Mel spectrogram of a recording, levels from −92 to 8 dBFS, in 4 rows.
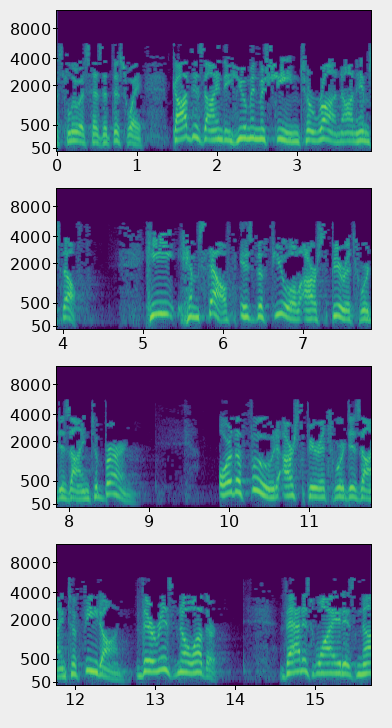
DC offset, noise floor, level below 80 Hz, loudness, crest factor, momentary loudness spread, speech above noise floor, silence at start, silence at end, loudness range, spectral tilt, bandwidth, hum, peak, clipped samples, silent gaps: under 0.1%; -60 dBFS; -66 dBFS; -20 LUFS; 18 dB; 6 LU; 41 dB; 0 s; 0 s; 2 LU; -8.5 dB/octave; 6 kHz; none; -2 dBFS; under 0.1%; none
